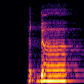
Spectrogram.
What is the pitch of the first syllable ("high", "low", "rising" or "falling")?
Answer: high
